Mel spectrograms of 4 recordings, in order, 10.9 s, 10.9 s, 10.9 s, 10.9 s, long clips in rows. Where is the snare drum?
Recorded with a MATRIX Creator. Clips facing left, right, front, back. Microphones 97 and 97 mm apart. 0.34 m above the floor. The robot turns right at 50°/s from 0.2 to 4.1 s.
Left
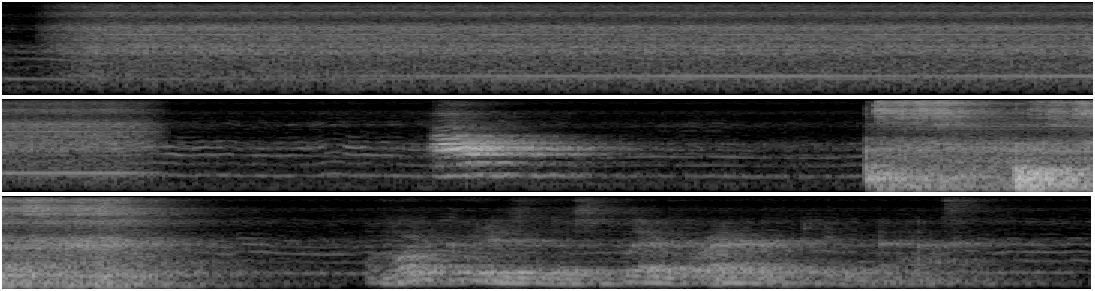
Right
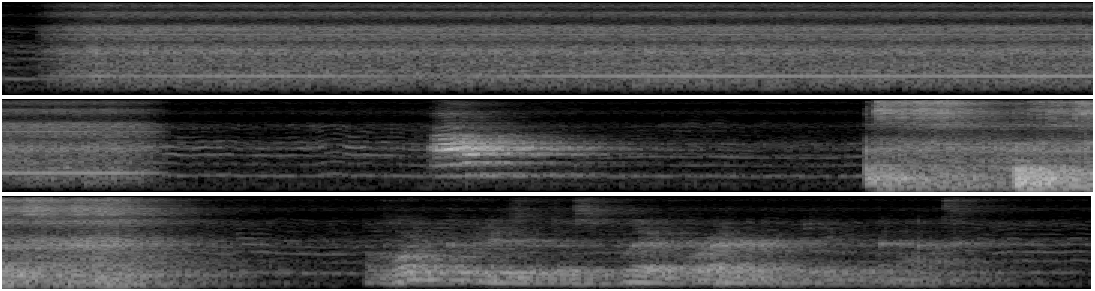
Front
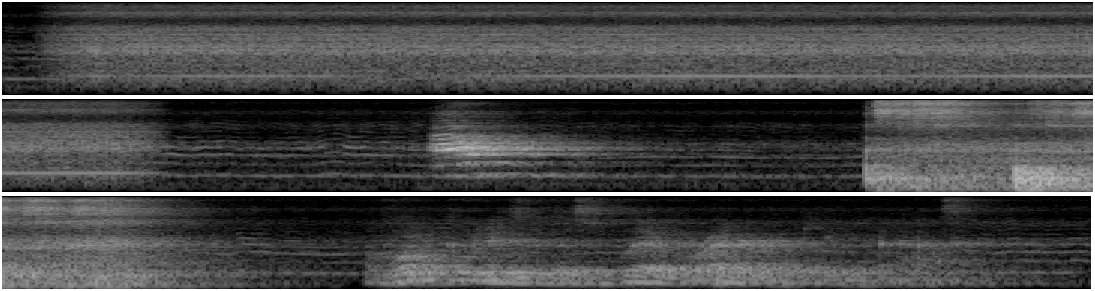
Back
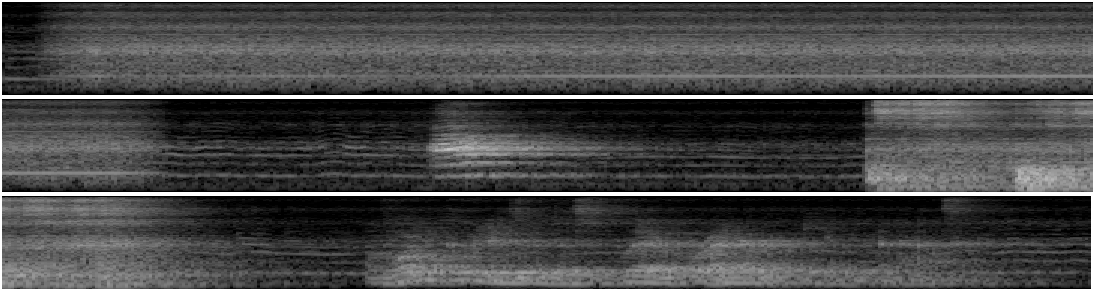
I don't hear a snare drum.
